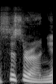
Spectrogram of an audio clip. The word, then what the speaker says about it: Cicerone: Oh, and more importantly, certified Cicerone. Did I say that right? Uh, Cicerone, yeah.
